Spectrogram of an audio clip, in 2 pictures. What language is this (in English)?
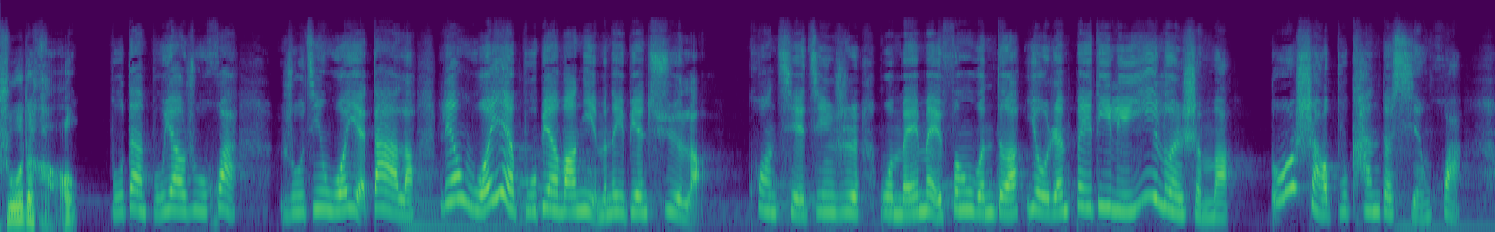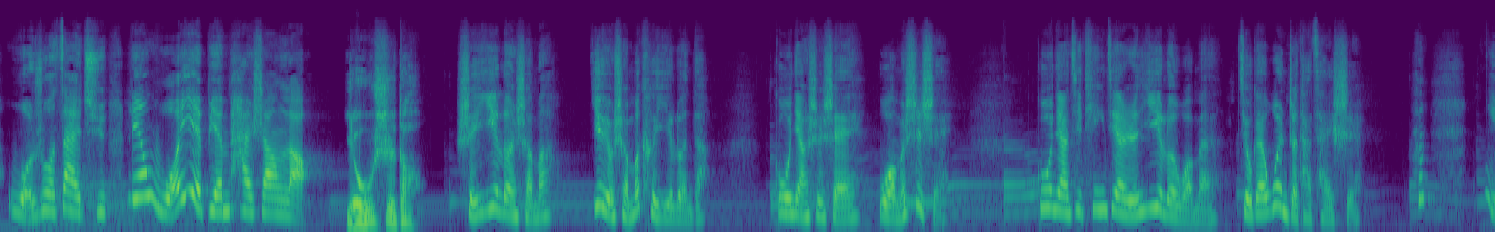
Chinese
